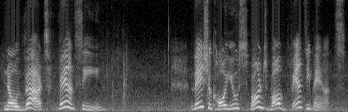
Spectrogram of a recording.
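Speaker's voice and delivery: slow, drawn-out admiring voice; slow proud starfish voice. Acted. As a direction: savor the fanciness slowly.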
